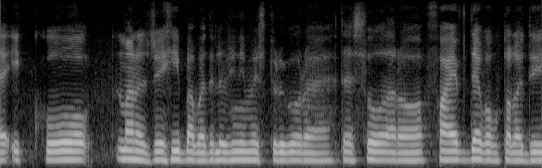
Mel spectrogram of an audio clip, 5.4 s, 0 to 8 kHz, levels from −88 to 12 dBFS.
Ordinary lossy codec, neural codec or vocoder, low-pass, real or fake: none; codec, 16 kHz, 2 kbps, X-Codec, WavLM features, trained on Multilingual LibriSpeech; none; fake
